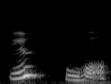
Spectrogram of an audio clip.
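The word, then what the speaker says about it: ils pourront: The last one इज they will be able, which will pronounce as इल पूहो for masculine and एल पूहो for feminine.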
